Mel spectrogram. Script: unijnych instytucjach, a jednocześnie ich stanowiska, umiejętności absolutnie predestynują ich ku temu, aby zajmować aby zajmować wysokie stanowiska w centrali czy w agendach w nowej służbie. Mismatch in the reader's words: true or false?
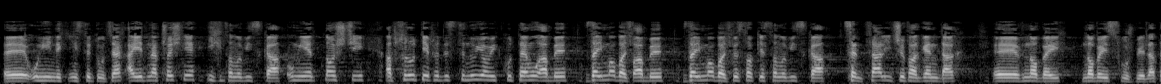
false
